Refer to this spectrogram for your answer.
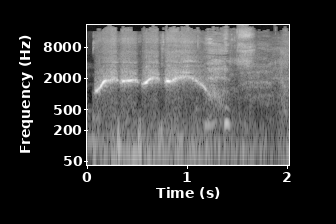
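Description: A person whistles a short melodic phrase, a steady bright tone with a few held notes that glides downward at the end, moderately loud with no talking.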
